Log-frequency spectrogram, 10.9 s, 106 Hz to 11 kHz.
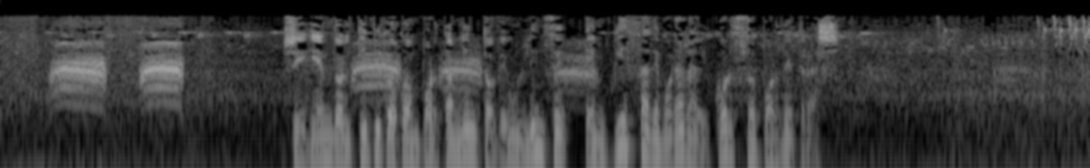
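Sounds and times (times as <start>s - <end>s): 
crows or magpies cawing: 0.4s - 2.0s, 3.4s - 6.1s, 8.6s - 9.0s, 9.9s - 10.4s
speech: 2.9s - 8.5s.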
